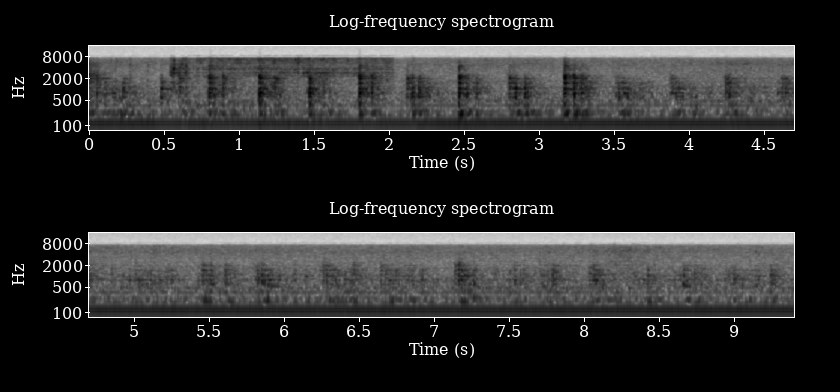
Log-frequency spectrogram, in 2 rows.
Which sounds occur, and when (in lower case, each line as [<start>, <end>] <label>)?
[0.00, 9.40] mechanisms
[3.58, 3.86] generic impact sounds
[4.02, 4.29] generic impact sounds
[4.47, 5.14] generic impact sounds
[5.32, 6.05] generic impact sounds
[6.23, 7.21] generic impact sounds
[7.37, 7.79] generic impact sounds
[8.02, 8.44] generic impact sounds
[8.67, 9.14] generic impact sounds
[9.35, 9.40] generic impact sounds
